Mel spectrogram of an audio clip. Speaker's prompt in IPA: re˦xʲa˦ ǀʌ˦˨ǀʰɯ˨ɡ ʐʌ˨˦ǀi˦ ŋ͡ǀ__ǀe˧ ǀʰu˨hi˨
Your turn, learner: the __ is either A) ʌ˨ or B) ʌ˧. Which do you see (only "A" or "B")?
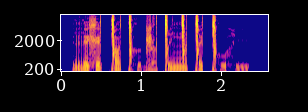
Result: B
